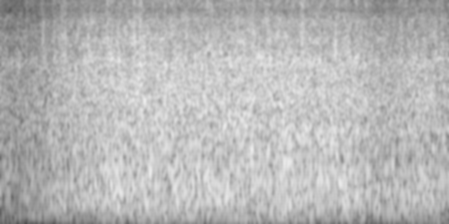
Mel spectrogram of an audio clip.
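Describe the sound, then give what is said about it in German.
A mountain brook in a mountain forest flows steadily with a constant, even rush of water, moderately loud, with no voices or other sounds over it. “wenn hier der Bach verbaut wird und sich hier die, die Luftfeuchtebedingungen verändern, dann kann es sein, dass die Art verschwindet.”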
